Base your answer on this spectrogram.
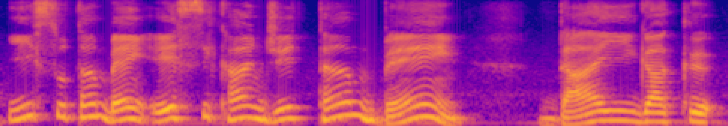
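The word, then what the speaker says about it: daigaku (大学): Daigaku te yomimasu yo. Yomimasu, se lê. Então, olha, então isso aí também, esse kanji que você viu também se lê. Daigaku, a pronúncia dele é daigaku.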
